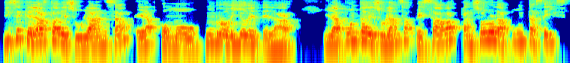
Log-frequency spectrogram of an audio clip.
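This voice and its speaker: A man's voice: high-pitched, a little mellow. A man preaching a sermon, reading scripture and speaking emphatically straight to the listener. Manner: emphatic, addresses listener directly. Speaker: preacher and coach. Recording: roomy echo.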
